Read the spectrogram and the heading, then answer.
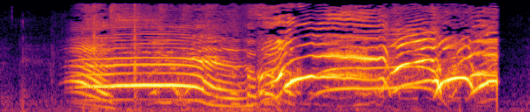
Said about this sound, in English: Oh, yeah. No, that is that's real. Yeah, that's real. It is. Yeah, that's real panic. Wow. That's real screaming. That's real flames.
